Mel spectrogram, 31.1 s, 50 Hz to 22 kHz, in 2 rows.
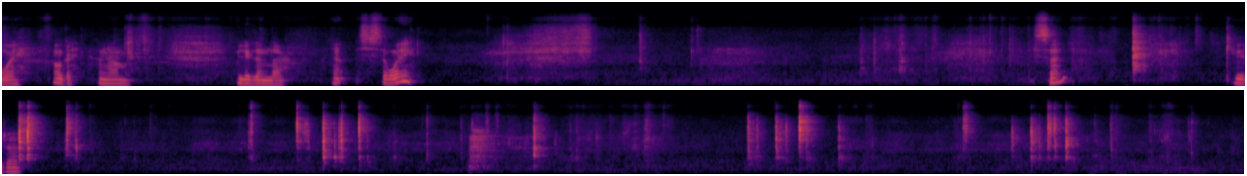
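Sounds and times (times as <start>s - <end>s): plastic parts clicking together: 15.7s - 16.7s, 18.6s - 21.0s, 24.8s - 26.2s, 27.4s - 30.5s.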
